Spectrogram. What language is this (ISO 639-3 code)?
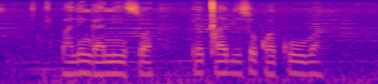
xho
